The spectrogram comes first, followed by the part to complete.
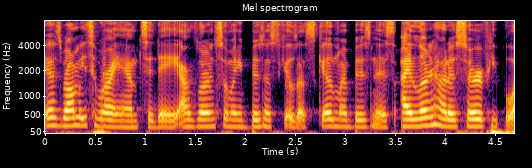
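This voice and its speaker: A woman speaks with an American accent at a medium pitch. Her intonation is monotone and flat. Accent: New York accent, faint, comes out at times. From New York City (the Bronx). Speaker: lifestyle and faith vlogger. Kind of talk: casual to-camera talk. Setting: sitting on couch at home. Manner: chill, relaxed.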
